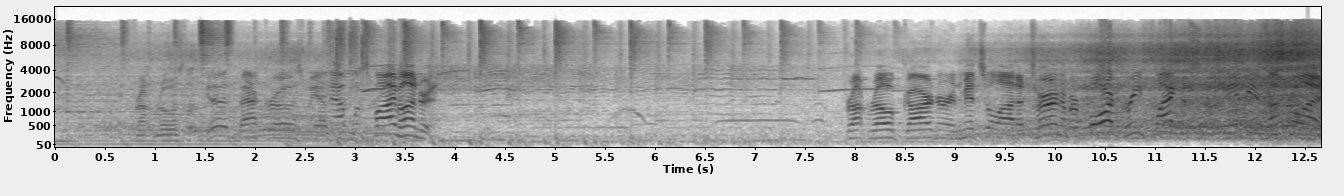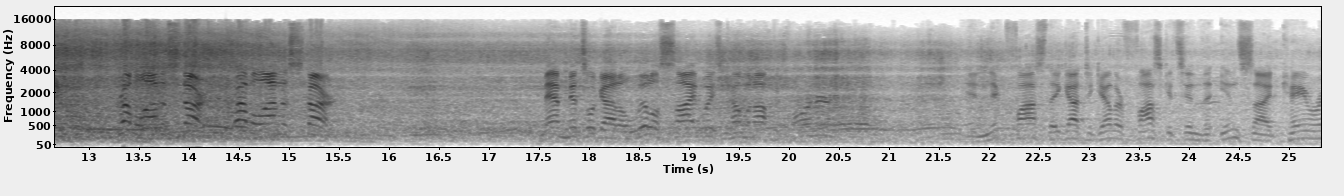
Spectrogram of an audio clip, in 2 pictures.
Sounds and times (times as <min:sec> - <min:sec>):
Car passing by: 0:00.0 - 0:04.5, 0:08.0 - 0:21.9.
